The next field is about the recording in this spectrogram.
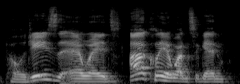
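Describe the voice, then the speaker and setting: A man's voice: mid-range voice, very animated, fairly quick, sharp tone. A man hosting a reaction stream, chatting casually to his live audience with dry, teasing sarcasm. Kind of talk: casual live commentary to a chat.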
